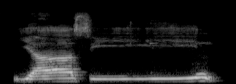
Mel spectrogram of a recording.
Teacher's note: या को तो हम दो हरकत देंगे क्योंकि इसके बाद अलिफ मद्द आ रहा है, और फिर या साकिन से पहले सीन के नीचे जेर है तो ये बन रहा है या मद दो हरकत वाला, लेकिन आखिर में नून के ऊपर जब रुकेंगे तो ये मद्दे आरज बन जाएगा, तो हम पढ़ेंगे यासीन।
